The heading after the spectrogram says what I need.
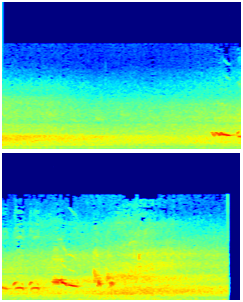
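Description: Black Thrush giving a short run of clear, fluty whistled notes lasting about a second and a half, over a steady roar of traffic.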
